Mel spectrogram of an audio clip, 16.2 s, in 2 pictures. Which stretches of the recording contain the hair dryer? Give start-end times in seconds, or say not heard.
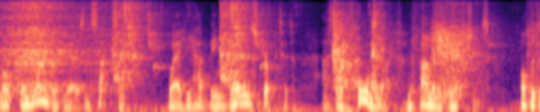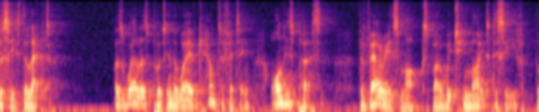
0.0-2.3.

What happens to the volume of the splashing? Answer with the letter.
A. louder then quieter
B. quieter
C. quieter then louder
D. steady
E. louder
A.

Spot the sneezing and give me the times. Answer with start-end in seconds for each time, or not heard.
4.8-5.8.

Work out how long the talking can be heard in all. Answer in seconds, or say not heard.
16 s.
